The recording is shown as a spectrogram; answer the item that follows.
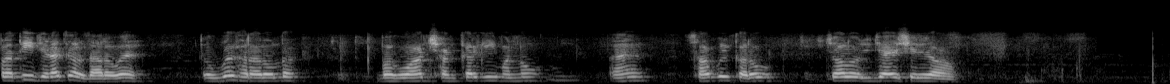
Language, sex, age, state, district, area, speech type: Dogri, male, 45-60, Jammu and Kashmir, Samba, rural, spontaneous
